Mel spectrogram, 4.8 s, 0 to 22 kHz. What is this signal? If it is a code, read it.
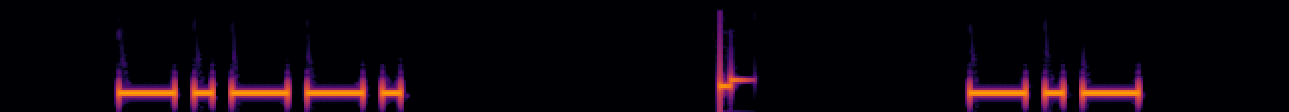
Morse code, heard as a keyed tone, about 17 wpm, 700 Hz. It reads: <KN> K
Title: Single Character (Letter:Number:Punctuation:Prosign) Alt 17wpm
